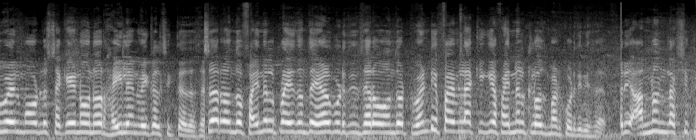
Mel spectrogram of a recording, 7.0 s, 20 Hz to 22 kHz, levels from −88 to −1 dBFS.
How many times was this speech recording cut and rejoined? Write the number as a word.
two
